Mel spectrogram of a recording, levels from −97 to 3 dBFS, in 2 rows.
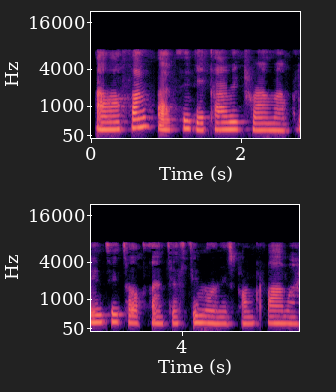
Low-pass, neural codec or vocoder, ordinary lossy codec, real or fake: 7.2 kHz; codec, 44.1 kHz, 2.6 kbps, SNAC; MP3, 48 kbps; fake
